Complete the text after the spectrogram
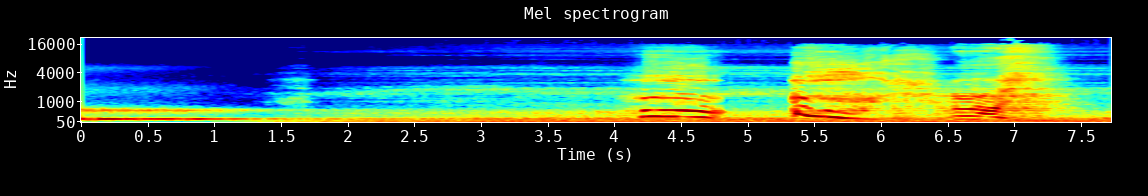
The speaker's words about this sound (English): Emery's prodigious yawn went unremarked by the rest of the universe.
